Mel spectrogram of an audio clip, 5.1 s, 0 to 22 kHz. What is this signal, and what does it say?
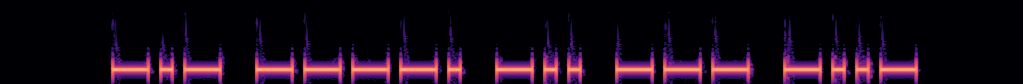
Morse code, heard as a keyed tone, about 20 wpm, 700 Hz. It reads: K9DOX
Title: USA Call Signs - 5 Characters - 20wpm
